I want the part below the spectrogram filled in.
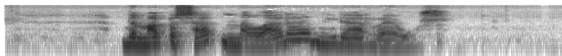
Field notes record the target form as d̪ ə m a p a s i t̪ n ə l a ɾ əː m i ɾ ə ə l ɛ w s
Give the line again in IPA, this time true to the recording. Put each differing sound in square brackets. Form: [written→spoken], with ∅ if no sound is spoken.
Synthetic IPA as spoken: d̪ ə m a p [a→ə] s [i→a] t̪ n ə l a ɾ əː [m→n] i ɾ [ə→a] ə [l→r] ɛ w s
